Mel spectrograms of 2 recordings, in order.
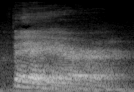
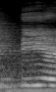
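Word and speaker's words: pear: fruta Pera né então a pronúncia correta é Perry Perry não é Bia o que eu já vi de pia na minha vida né eu ganhasse um real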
